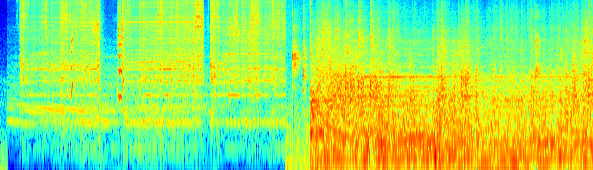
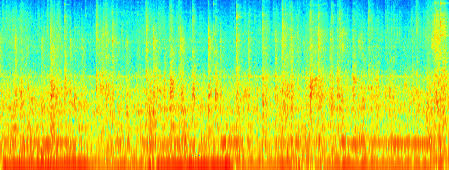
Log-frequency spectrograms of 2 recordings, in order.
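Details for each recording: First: Six-month-old garage door opener running after lubricating joints and brackets with white lithium grease: steady motor hum, light even rattle, no squeal; decibel reading lower than before. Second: Six-month-old garage door opening on its opener before lubrication. Steady motor hum with irregular rattles, squeaks and light clicks as the door travels; cause suspected, not confirmed. Garage door rattling and squeaking while opening.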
